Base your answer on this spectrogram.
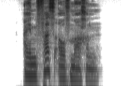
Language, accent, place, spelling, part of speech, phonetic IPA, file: German, Germany, Berlin, ein Fass aufmachen, phrase, [aɪ̯n fas ˈaʊ̯fˌmaxn̩], De-ein Fass aufmachen.ogg
- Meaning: to make a fuss, to make a big thing out of the matter at hand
